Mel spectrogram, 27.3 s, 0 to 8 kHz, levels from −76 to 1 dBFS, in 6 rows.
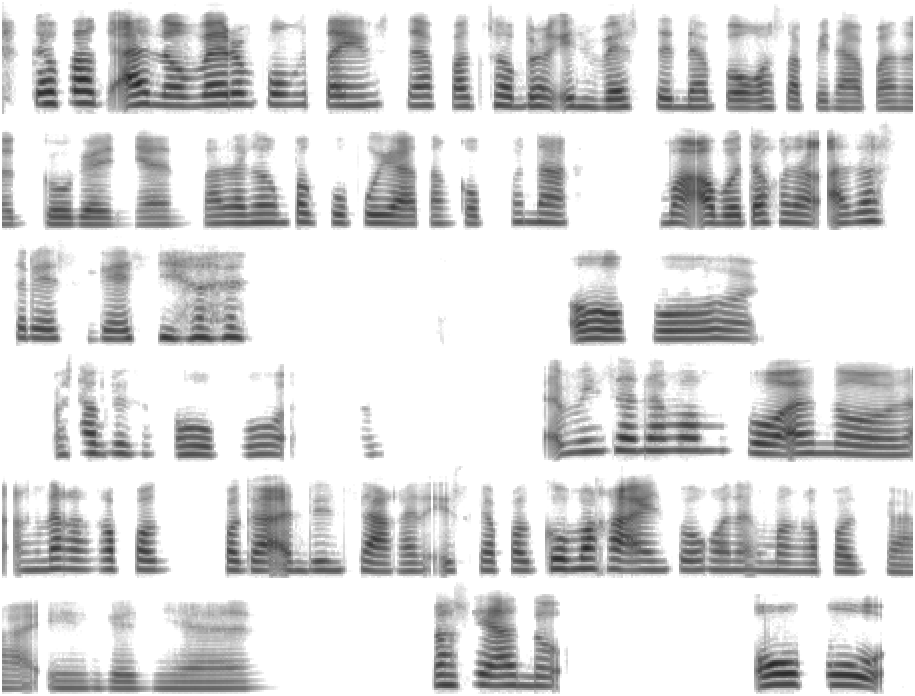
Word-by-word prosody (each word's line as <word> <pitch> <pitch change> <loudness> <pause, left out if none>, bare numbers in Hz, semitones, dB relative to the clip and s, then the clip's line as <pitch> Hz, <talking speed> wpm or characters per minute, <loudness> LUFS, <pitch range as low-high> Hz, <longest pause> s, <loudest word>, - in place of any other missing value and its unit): kapag 305 +1 +6
ano, 255 -2 +6
meron 275 +2 +6
pong 275 -1 -2
times 255 +2 +2
na 250 0 +1
pag 235 -2 -3
sobrang 240 -2 0
invested 215 0 -1
na 210 - 0
po 200 -2 0
ako 195 - 0
sa 200 - -1
pinapanood 185 -1 -6
ko, 185 -1 -1
ganyan, 180 0 -4
talagang 215 +2 -2
pagpupuyatan 215 -3 -1
ko 200 0 -6
po 240 +4 -15
na 230 -1 +1 0.5
umaabot 210 -1 +4
ako 230 +1 +1
ng 220 -3 +2
3:00 245 0 -3
ganyan. 235 +4 -1 1.7
Opo, 220 -1 +3 1.5
masabi, 255 +3 -2 0.3
opo. 225 +1 -3 1.4
Minsan 310 +4 -1
naman 330 0 0
po, 260 -2 +3
ano, 240 -3 +2
ang 235 - -8
nakakapagpapagaan 245 -3 0
din 230 -1 -4
sa'kin 210 -3 0
is 220 - -9
kapag 235 0 -3
kumakain 260 -1 +4
po 240 0 -3
ako 240 - -2
ng 230 - -8
mga 215 -2 -4
pagkain, 185 -2 -7
ganyan, 175 0 -8 0.9
kasi 265 +1 +1
ano, 255 -2 +3 1.0
opo 270 -1 +5
230 Hz, 110 wpm, -23 LUFS, 210-255 Hz, 1.7 s, kapag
